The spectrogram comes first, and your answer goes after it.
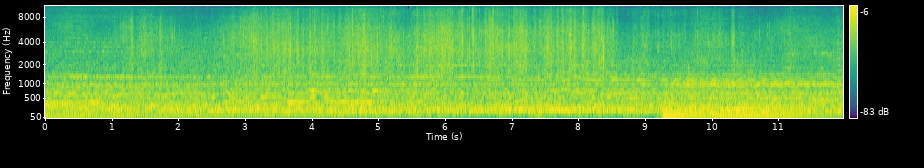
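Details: Soft atmospheric music over steady low background noise, with a thump near the end; no animal calls are heard.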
